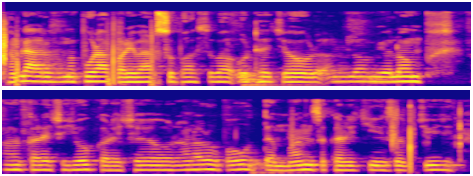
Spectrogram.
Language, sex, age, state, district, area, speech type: Maithili, male, 18-30, Bihar, Madhepura, rural, spontaneous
